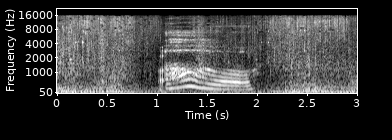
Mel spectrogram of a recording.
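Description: A huge beast lets out a loud, wavering roar.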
